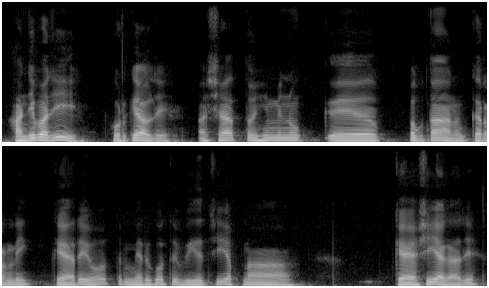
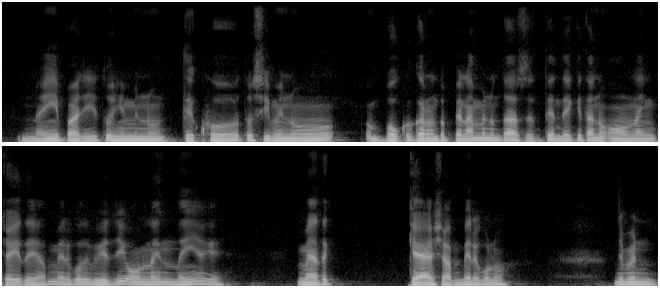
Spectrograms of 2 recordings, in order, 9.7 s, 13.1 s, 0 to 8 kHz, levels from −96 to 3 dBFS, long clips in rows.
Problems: background sounds at intervals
